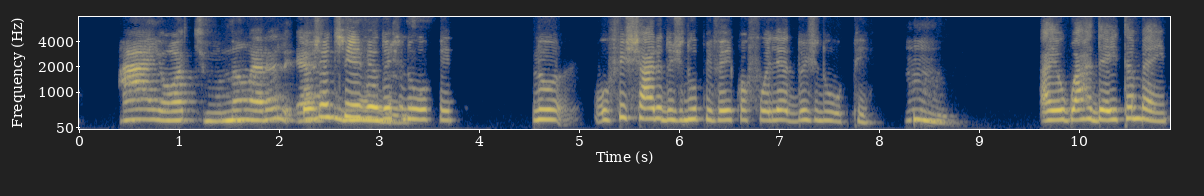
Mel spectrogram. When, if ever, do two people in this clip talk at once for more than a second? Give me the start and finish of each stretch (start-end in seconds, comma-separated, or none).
2.2-3.4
